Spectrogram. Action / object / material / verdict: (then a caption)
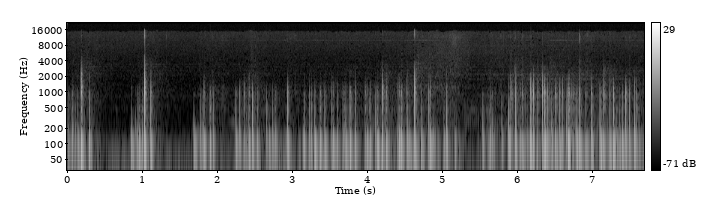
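tap / cork surface / cork / none. Cork is tapped with silicone rubber pads on the fingertips, producing soft, dull, low thuds with almost no ring. The taps come in quick irregular bursts separated by brief pauses, ending in a dense, steady run of tapping.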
